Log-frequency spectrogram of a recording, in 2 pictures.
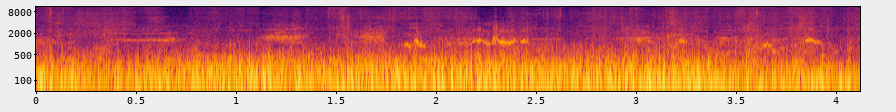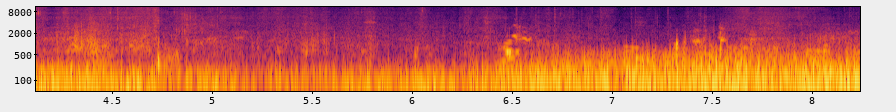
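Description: Scattered short, high animal calls and chirps over a loud, steady low rumble.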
